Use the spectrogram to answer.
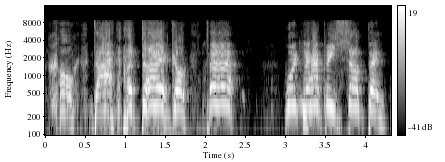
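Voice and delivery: hammed-up customer yelling for a Diet Coke; mock shouted order.

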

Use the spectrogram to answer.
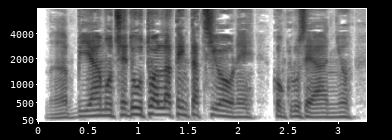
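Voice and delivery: plain reading voice

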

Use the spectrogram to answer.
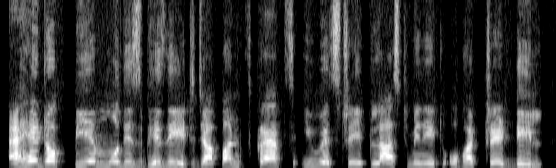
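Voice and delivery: very slow, deliberate reading; slow headline read. Acted. Showing viewers the Reuters headline, slow read.

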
